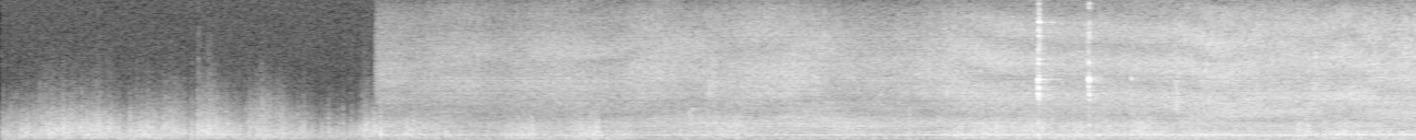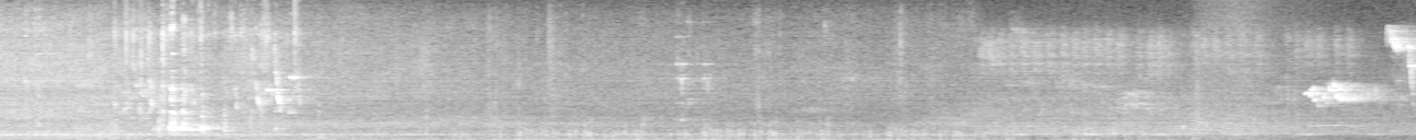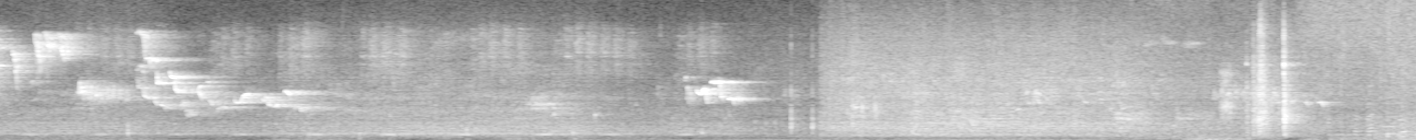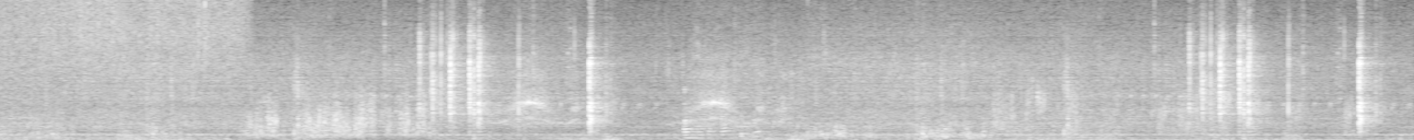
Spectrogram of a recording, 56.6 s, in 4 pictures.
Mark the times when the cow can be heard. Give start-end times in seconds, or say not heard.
not heard.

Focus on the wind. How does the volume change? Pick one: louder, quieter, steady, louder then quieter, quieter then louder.
quieter then louder.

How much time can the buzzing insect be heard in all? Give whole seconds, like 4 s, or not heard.
53 s.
